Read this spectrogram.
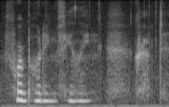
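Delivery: plain reading voice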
